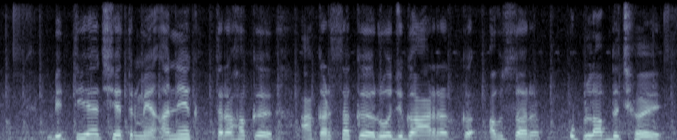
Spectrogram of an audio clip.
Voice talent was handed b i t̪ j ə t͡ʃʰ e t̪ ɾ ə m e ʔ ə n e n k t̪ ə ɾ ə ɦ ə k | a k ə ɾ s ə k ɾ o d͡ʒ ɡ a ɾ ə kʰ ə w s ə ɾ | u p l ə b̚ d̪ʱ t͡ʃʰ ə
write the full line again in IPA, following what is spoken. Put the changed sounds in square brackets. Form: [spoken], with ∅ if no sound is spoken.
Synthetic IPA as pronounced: b i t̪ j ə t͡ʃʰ e t̪ ɾ ə m e ʔ ə n e [∅] k t̪ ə ɾ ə ɦ ə k | a k ə ɾ s ə k ɾ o d͡ʒ ɡ a ɾ ə [k] ə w s ə ɾ | u p l ə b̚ d̪ʱ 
